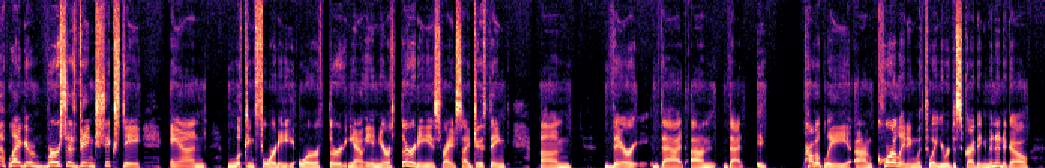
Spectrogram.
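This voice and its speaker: A woman's medium-pitched voice with lively intonation and very even loudness, at a moderate pace, with a dry, close sound and no echo. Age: 50s. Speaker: podcast host. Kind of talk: interview conversation. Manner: animated.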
